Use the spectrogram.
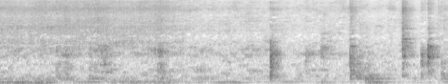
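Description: Chopped ingredients sautéing on a normal flame in a pan for a fish curry, low sizzling hiss under several clattering spatula scrapes and knocks against the metal.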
